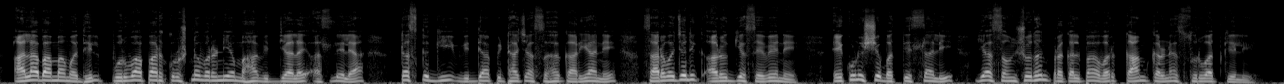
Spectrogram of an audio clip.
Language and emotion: Marathi, neutral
